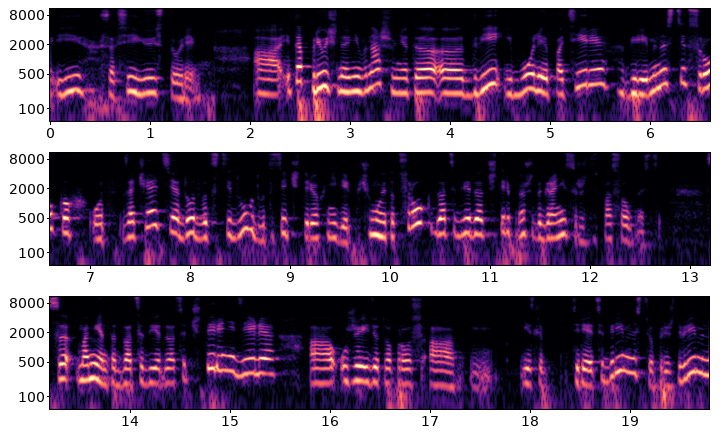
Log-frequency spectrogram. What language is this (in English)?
Russian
